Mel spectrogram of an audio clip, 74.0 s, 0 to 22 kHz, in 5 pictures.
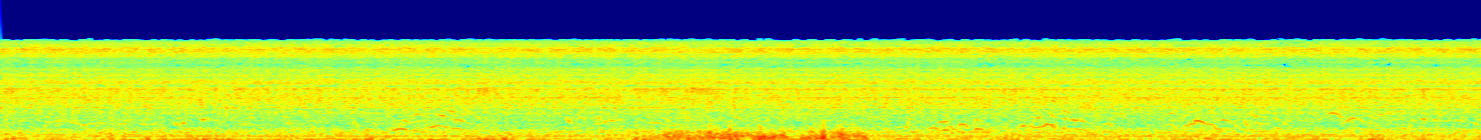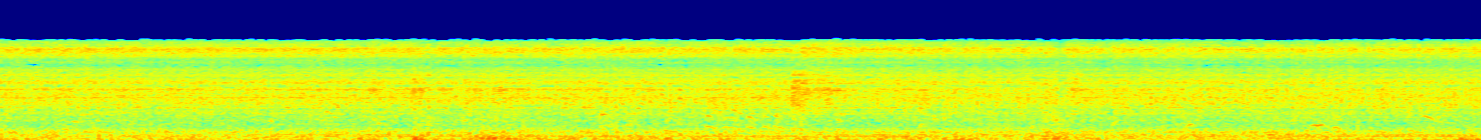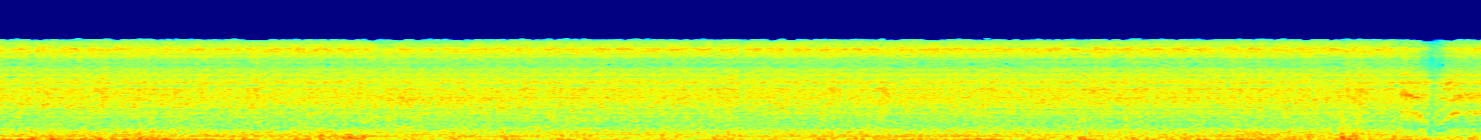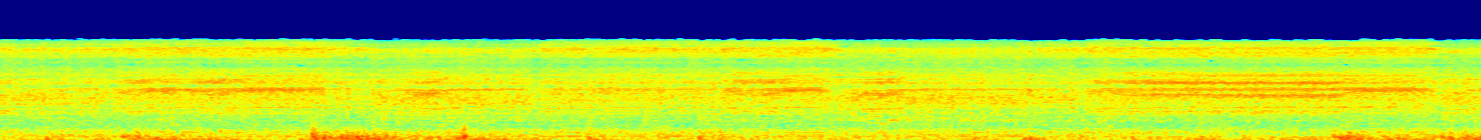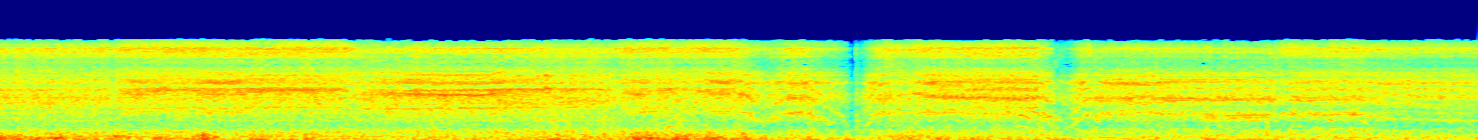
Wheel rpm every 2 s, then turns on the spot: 230, 230, 240, 230, 230, 230, 230, 230, 230, 240, 230, 230, 230, 230, 230, 230, 230, 230, 230, 230, 230, 190, 200, 230, 230, 230, 220, 230, 210, 230, 230, 220, 220, 130, 160, 150, 140.
none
